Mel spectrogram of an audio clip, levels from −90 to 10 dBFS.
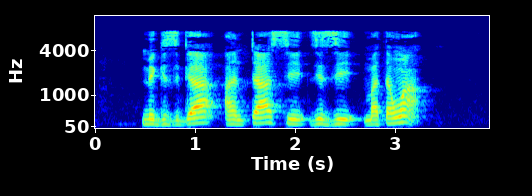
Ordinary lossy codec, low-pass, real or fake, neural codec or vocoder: AAC, 48 kbps; 7.2 kHz; real; none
